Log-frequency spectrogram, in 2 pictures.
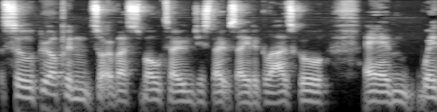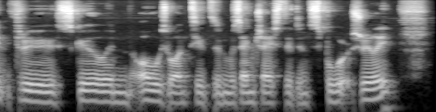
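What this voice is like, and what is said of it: Scottish Glasgow accent. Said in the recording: “you've got a bit of an accent ... I grew up in Glasgow, Scotland. Hopefully people can understand that accent”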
